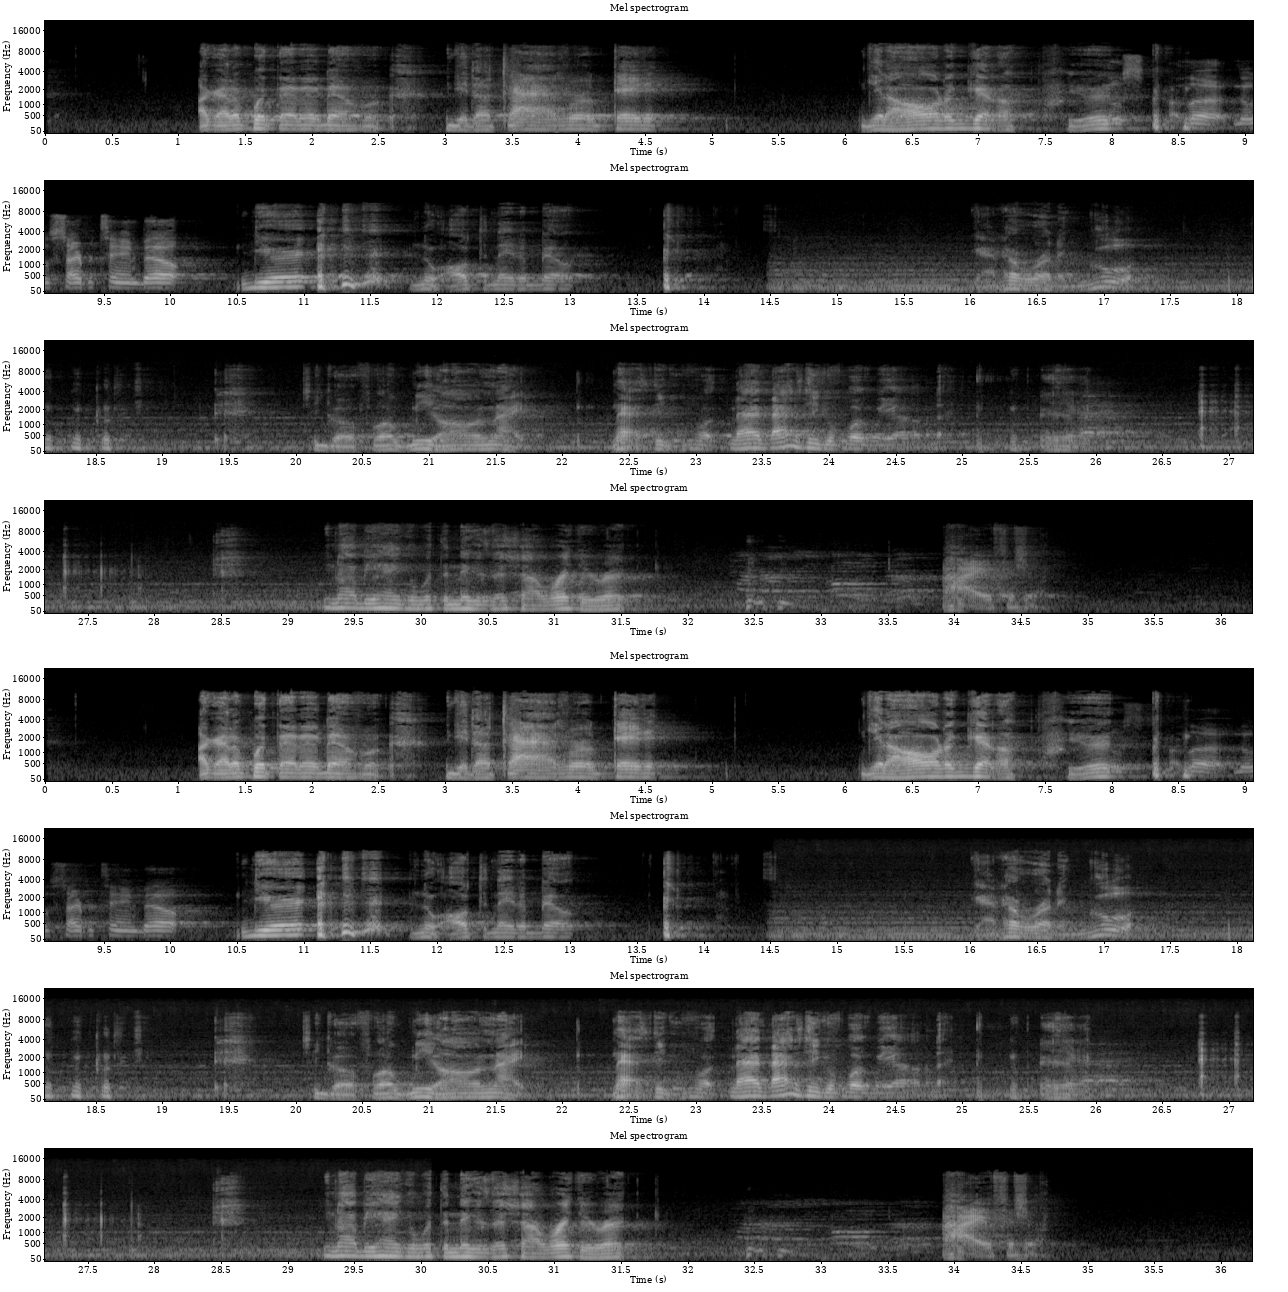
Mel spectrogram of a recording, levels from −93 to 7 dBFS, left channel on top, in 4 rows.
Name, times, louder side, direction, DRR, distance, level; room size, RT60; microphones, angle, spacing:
voice 1, 1.1-4.6 6.1-8.0 10.5-13.0 13.7-13.8 16.0-17.2 18.1-18.7 19.4-19.7 20.1-21.7 22.4-24.9 25.3-25.9 28.4-28.7 29.3-31.6 33.9-34.7, right 3 dB, 30° right, 15 dB, 1.1 m, -33 dB
voice 2, 7.9-10.1 29.6-29.7 32.4-32.8, left 5 dB, 85° left, 17 dB, 0.9 m, -39 dB
sound 1, 14.5-33.4, equal, 10° left, 1.7 m, -56 dB
sound 2, 14.5-30.1, equal, 60° right, 2.6 m, -53 dB
voice 3, 25.8-26.2 30.2-30.3 30.7-30.8 32.3-33.7 34.4-34.5 35.7-36.0, left 1 dB, 45° left, -6 dB, 6.7 m, -51 dB
26.5 x 26.5 x 6.1 m, 1.1 s
head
